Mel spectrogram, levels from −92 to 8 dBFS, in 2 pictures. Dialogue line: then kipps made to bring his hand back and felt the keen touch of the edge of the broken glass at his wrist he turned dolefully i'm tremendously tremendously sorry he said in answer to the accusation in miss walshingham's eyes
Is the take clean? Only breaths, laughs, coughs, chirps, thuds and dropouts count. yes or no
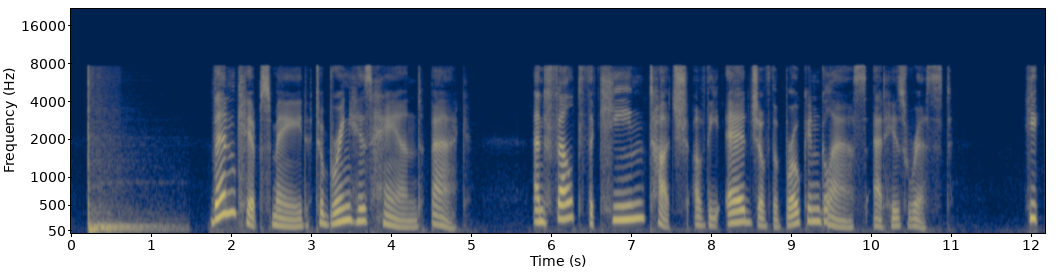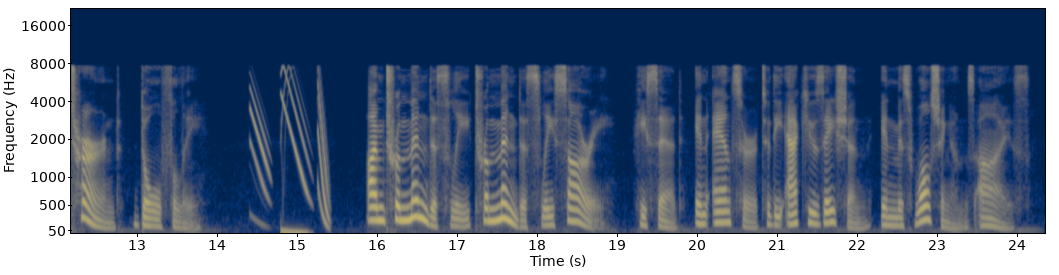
no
